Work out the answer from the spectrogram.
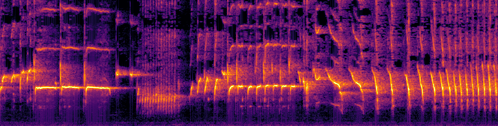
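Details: Canary, ngeroll black-red type, kept caged, delivering a long song used as a tutor model: level whistled notes, a short buzzy roll, then rapid repeated chips speeding into a dense rolling trill.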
